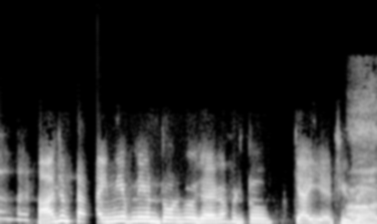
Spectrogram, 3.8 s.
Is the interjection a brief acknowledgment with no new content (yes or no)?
no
